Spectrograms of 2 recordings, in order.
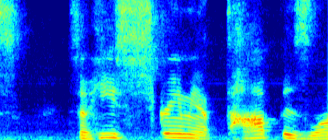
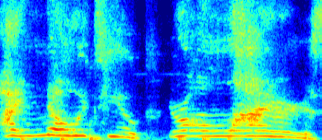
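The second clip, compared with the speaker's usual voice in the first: put-on very high, furious, angry screaming yell; 9 semitones higher, 3 dB louder than usual. Retelling the screaming teacher calling the class liars: imitating a screaming teacher. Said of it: "And he's like".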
